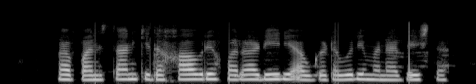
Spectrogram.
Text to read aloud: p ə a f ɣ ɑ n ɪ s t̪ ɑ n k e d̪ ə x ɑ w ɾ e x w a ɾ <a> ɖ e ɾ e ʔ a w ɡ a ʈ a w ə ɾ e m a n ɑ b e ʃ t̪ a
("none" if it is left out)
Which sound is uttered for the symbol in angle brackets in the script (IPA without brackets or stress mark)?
ɑ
